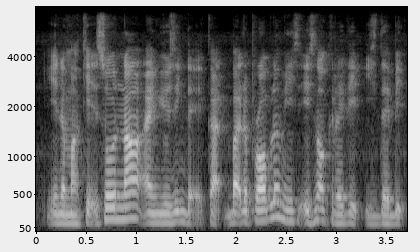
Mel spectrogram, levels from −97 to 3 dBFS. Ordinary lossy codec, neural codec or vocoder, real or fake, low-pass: none; none; real; 7.2 kHz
